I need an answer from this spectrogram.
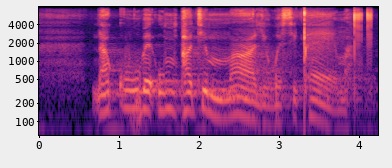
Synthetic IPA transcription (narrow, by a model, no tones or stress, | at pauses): nak̬ʼuɓɛʔum̩pʰatʰimaliwesiǃʰɛːma̰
